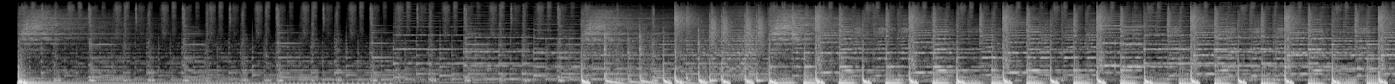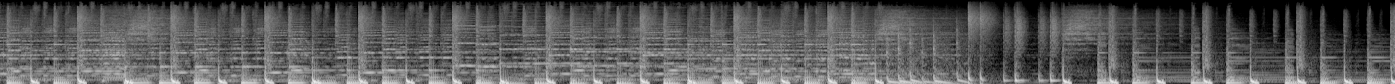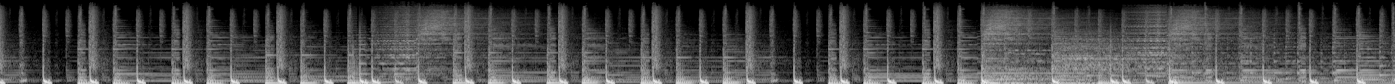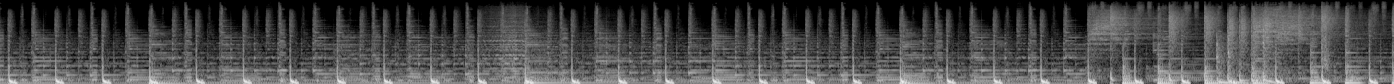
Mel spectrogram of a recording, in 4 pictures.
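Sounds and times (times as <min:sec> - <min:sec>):
disco music: 0:00.2 - 0:55.7.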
